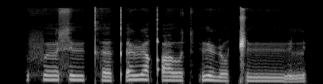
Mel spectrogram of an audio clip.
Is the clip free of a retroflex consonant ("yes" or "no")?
no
